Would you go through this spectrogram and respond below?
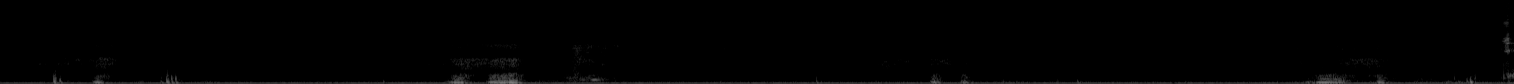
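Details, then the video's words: A sleeping German Shepherd snores loudly: low, rough breathy snores recur every four to five seconds, with quieter snuffling breaths between them in a still room. "german shepherd snores loudly"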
